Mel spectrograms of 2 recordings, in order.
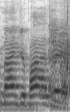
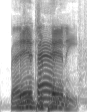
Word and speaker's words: Mangiapane: Have we been saying his name wrong the whole time? Because his dad just said his name. – 6'1", 210 pounds, number 88, from Bolton, Ontario, Andrew Mangiapane. – Mangiapane.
